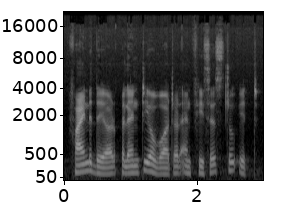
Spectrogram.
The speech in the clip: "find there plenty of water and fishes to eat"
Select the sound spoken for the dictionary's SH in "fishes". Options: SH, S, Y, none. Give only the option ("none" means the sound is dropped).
S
